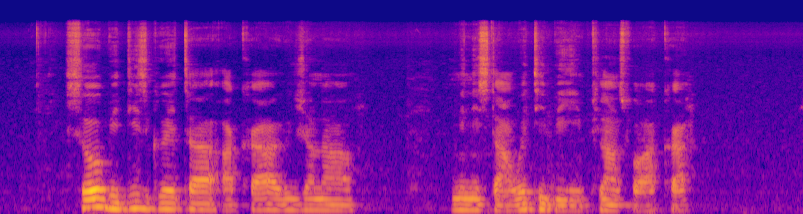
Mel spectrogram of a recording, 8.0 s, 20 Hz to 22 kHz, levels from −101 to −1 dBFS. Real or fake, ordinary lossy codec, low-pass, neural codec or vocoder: real; none; 14.4 kHz; none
